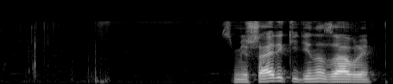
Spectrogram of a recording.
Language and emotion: Russian, positive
